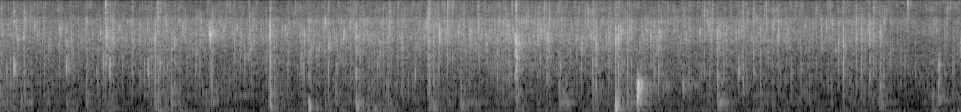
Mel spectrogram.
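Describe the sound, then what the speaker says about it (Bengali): Halved eggs sizzle steadily in hot oil with a pinch of turmeric while an egg-and-potato curry is made, a dense, close crackle with scattered louder pops and no talking. "এখন আমার তেলটা গরম হয়ে গেছে, ডিমগুলো সব দিয়ে দিচ্ছি।"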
